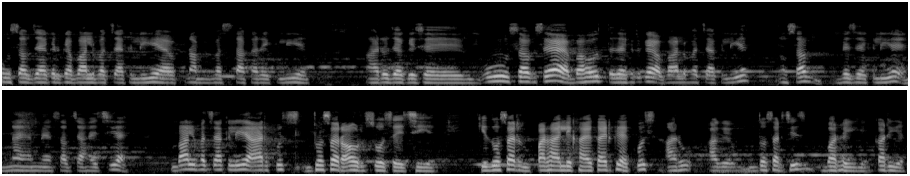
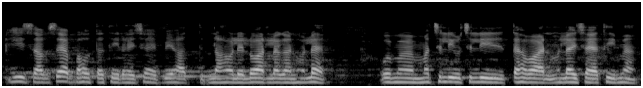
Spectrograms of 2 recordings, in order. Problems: none marked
